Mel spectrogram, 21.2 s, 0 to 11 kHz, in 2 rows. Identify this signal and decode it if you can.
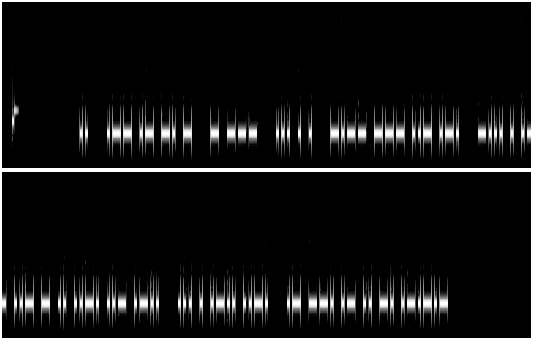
Morse code, heard as a keyed tone, about 22 wpm, 700 Hz. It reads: I WANT TO SEE YOUR BEAUTIFUL SELF AGAIN.
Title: Sentences from Top 1000 Words - Review Part 1 - 22wpm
